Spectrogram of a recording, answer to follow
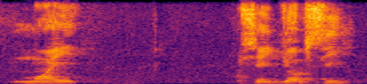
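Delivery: usual speaking voice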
